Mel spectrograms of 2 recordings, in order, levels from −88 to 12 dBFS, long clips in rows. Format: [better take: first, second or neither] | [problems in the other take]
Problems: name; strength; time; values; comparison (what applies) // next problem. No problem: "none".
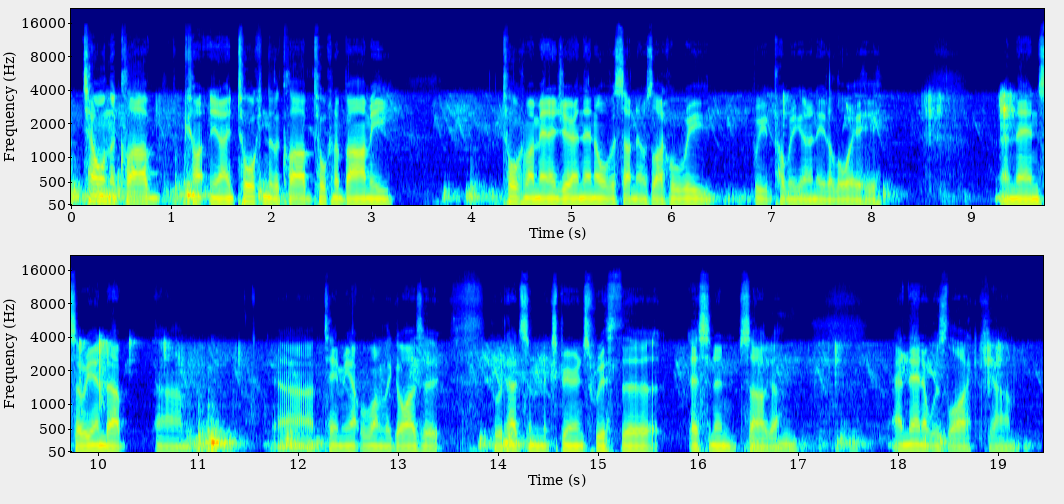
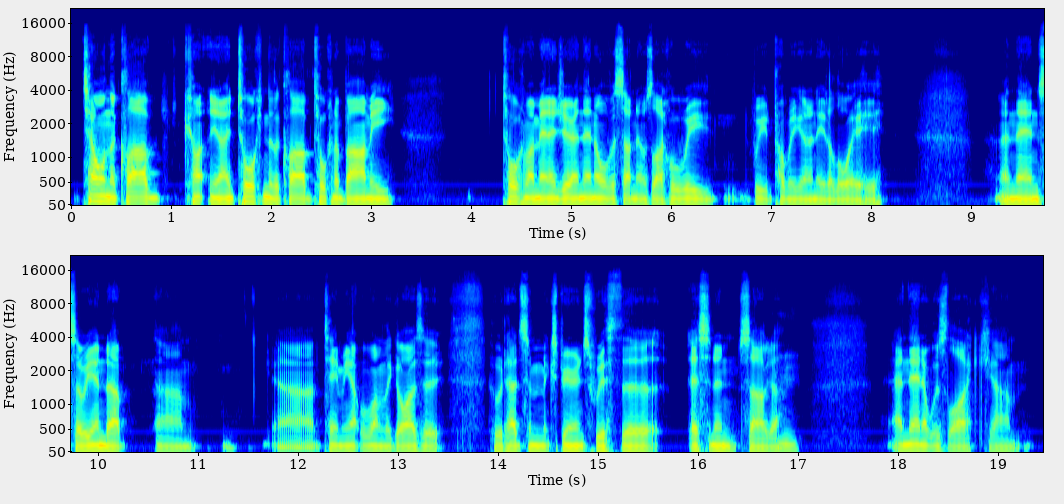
second | animal sounds; loud; throughout; 6 dB below the speech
